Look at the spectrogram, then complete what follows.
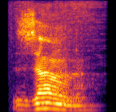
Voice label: "ZONE", american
